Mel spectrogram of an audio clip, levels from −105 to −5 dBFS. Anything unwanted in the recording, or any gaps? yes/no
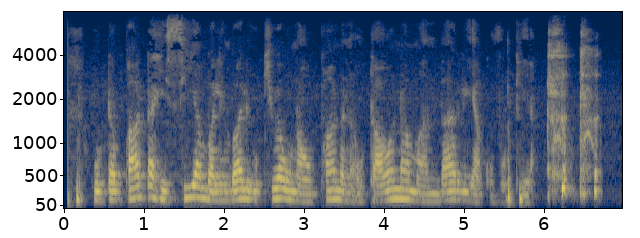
yes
